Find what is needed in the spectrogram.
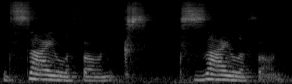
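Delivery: xylophone drawn out slowly, starting on a buzzing Z; xylophone, teacher sounding it out slowly with a clear Z; slow xylophone demo. Shown as a demonstration. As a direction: stretch out xylophone so the kids hear the Z. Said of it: "you kind of hear the Z a little bit more than the X".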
